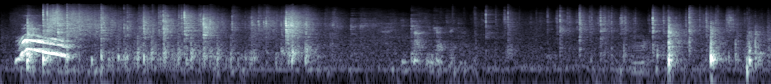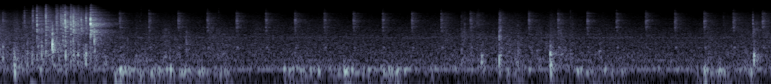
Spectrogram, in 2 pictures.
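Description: A pet skunk's claws scrabbling and skittering on a hardwood floor in a burst of clattery scraping, loudest over the first half. It then thins to a faint, evenly spaced clicking of steps.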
